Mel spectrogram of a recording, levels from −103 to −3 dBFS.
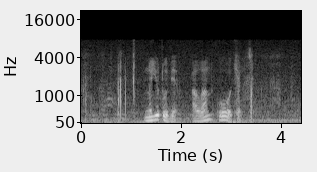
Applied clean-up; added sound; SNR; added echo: none; none; none; none.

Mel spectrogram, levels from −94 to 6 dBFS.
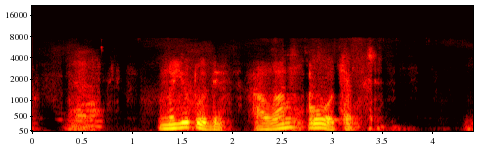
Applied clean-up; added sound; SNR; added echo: neural mask model Resemble Enhance denoiser.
